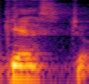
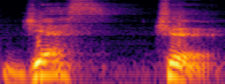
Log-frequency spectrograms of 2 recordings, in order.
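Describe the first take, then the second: First: The word starts with a hard g sound. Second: The word starts with a soft j sound. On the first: The speaker calls it wrong. "I say it's not guess, it's not gesture" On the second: The speaker calls it right. "it turns into a j and it becomes jess"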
